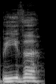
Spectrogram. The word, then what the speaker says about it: Belvoir: Pronounced beaver, meaning beautiful view in French, this castle appears to have been plucked straight from a fairy tale.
